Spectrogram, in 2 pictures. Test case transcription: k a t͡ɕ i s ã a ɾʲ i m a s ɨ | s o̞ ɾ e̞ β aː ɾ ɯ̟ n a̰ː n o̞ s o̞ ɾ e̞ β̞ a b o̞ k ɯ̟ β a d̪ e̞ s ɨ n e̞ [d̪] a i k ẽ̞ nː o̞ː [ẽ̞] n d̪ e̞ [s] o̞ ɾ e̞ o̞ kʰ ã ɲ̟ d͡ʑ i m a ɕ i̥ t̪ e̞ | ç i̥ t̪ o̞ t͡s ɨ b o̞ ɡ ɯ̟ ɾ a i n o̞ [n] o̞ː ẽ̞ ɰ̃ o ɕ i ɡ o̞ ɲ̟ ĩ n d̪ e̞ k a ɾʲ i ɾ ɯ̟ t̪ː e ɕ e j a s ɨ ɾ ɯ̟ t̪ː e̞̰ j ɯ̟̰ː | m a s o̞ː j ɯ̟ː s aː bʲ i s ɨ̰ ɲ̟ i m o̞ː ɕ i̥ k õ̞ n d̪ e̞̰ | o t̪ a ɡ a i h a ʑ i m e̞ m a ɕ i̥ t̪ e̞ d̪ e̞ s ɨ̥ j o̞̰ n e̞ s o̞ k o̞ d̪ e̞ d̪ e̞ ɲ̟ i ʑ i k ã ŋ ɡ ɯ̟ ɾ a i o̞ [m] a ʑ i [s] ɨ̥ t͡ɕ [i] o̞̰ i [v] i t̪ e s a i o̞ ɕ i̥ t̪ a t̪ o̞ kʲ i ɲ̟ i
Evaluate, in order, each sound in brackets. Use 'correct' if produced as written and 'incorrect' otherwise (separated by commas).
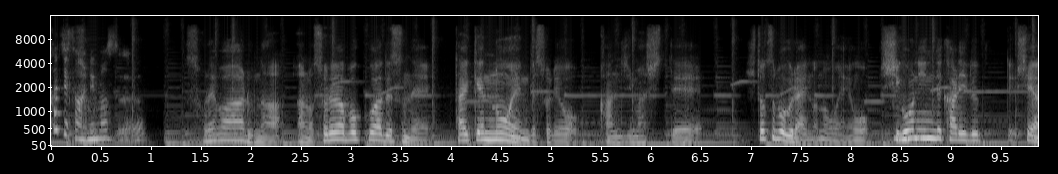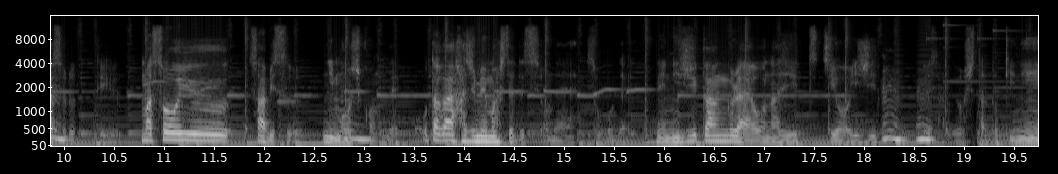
incorrect, correct, correct, correct, incorrect, incorrect, correct, incorrect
